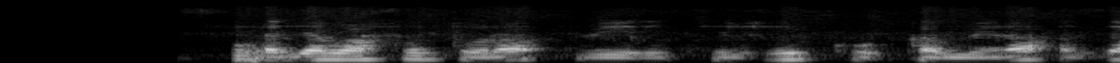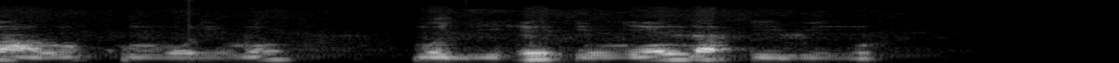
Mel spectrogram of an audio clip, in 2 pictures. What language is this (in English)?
Kinyarwanda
